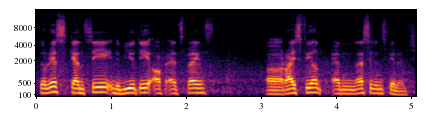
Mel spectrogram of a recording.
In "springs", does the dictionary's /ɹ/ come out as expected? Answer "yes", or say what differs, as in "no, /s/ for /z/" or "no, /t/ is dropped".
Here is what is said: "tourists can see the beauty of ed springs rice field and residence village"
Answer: no, /ɹ/ is dropped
